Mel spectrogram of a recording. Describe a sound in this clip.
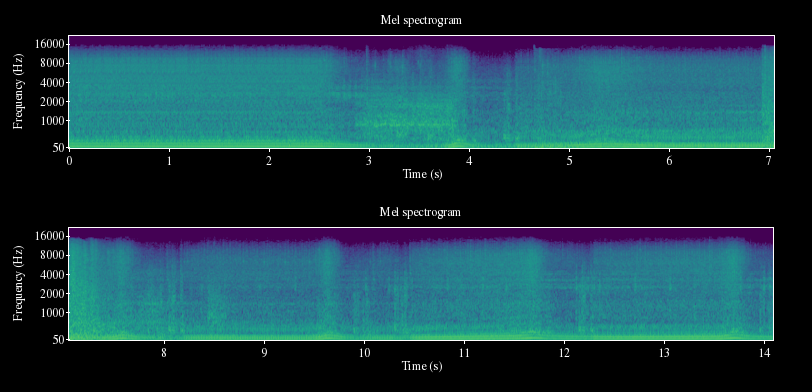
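A vehicle engine hums steadily, rising and falling in pitch as it revs and shifts gears.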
